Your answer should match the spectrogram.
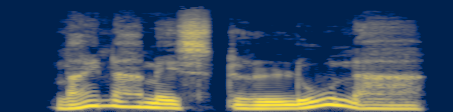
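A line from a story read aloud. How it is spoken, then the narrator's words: Plain. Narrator (German): sagt die Katze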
